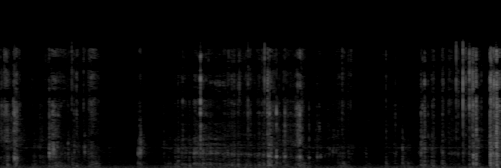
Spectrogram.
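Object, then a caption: Bar of soap. A solid beige bar of soap held in the hand has its dry surface scraped and shaved with a utility knife blade, peeling off thin curls. Quiet, bright, crisp scraping and crackling strokes come in short bursts, with the loudest cuts near the end.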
